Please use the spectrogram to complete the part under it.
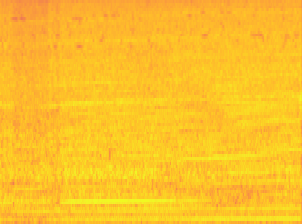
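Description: Stock car engine at New Hampshire in a sim racing game, heard from the cockpit as a loud steady drone with a held high tone, briefly surging, without talk.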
